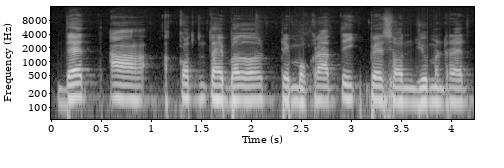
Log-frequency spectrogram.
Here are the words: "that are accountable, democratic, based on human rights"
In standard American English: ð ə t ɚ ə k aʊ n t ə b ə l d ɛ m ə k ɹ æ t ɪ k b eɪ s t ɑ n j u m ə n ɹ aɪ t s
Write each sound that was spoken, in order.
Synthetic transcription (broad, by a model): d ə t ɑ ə k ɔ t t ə b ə l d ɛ m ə k ɹ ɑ t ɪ k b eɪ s ɑ n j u m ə n ɹ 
